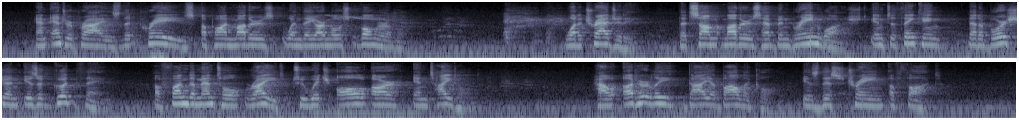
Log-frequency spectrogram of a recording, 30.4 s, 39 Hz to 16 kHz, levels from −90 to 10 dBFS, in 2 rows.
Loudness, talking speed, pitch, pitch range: -31 LUFS, 85 wpm, 155 Hz, 125-170 Hz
